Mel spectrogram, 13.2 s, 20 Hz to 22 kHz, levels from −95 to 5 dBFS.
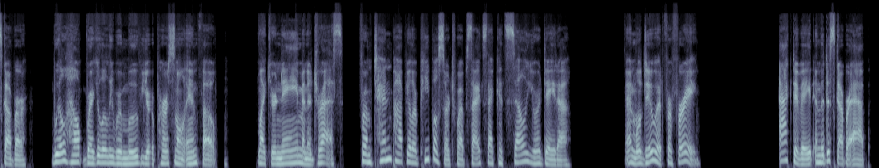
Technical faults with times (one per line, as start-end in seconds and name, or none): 1.75-2.30 repeated stalls (stutter)
2.70-3.39 repeated stalls (stutter)
6.00-6.72 jitter buffer speed-up
8.96-9.65 jitter buffer speed-up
